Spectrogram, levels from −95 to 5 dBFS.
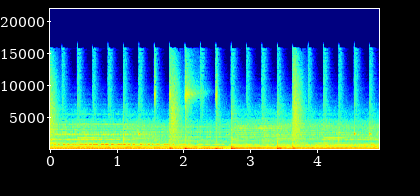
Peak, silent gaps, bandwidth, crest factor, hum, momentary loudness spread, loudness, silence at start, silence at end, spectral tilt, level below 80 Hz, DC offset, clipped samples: -2 dBFS; none; 16.5 kHz; 20 dB; none; 5 LU; -23 LUFS; 0 s; 0 s; -5 dB/octave; -26 dBFS; under 0.1%; under 0.1%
